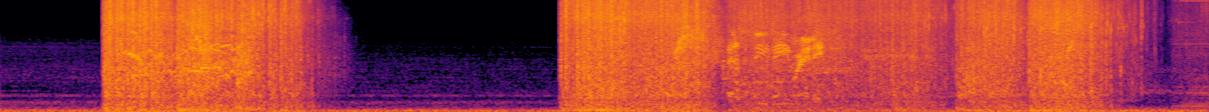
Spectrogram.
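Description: Rapid gunfire rattles in long, loud bursts.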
